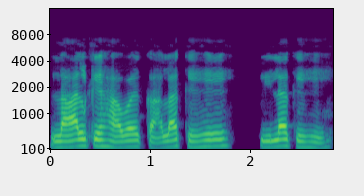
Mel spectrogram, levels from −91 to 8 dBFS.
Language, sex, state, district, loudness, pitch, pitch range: Chhattisgarhi, male, Chhattisgarh, Jashpur, -18 LUFS, 155 Hz, 145-170 Hz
